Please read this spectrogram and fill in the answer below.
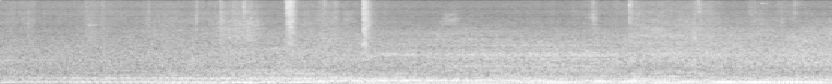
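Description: Low, steady rumble of a road vehicle's engine running on the street, growing a little louder about two seconds in.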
